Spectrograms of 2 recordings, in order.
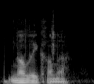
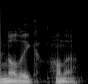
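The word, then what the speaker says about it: Nollaig Shona: Nollaig Chonaic. – Nollaig Chonaic. – Nollaig Chonaic. Hona is to you, nollaig is Christmas, so nollaig Hona is basically Happy Christmas.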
